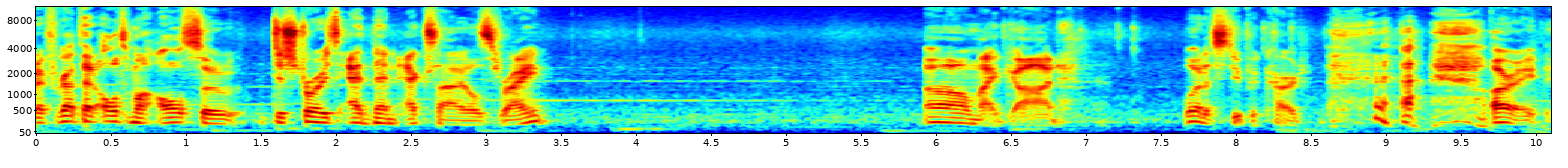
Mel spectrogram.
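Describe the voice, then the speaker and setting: A man's voice: lowish voice, pushed and bright, slight background noise. A man with a congested, stuffy voice casually commenting on a card game he is playing, thinking aloud, laughing at himself and apologizing to his opponent. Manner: chatty, self-deprecating, thinks aloud with frequent laughs. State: congested from a cold. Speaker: gameplay commentator.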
